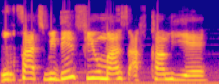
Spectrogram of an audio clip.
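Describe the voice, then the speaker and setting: A woman's voice: a little high, measured pace, dry recording, faint music behind. A young Ghanaian woman with a Ghanaian accent, talking earnestly as an interview guest, often repeating words. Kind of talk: casual interview.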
